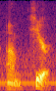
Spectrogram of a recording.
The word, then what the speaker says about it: hir: And instead of his, hers, those kind of things, here. It's pronounced here, as if I were hearing, but it is spelled H-I-R.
